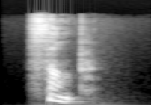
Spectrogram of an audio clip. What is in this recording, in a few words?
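"thump", British English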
